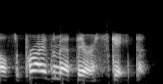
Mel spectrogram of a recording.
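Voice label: on my way to escape zone, professional female; player vo; Counter Strike Model Pack; CS:GO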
